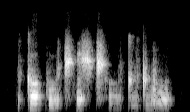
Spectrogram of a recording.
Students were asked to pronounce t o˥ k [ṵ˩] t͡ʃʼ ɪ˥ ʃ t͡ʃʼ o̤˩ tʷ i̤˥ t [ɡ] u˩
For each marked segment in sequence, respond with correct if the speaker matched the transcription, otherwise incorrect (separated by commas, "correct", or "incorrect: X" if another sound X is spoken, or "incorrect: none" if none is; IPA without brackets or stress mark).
correct, correct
